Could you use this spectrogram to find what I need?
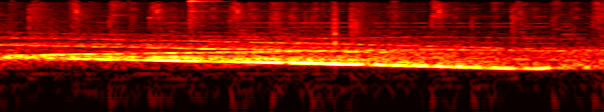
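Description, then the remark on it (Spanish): Air raid sirens wail steadily in Jerusalem in the early morning during Israel's large-scale offensive against Iran, a loud sustained tone slowly falling in pitch over a low rumbling background, with no voices. “Así sonaban esta madrugada las sirenas en Jerusalén mientras Israel realizaba una ofensiva a gran escala contra Irán.”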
